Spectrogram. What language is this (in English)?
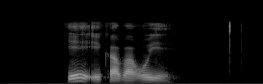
Northern Sotho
